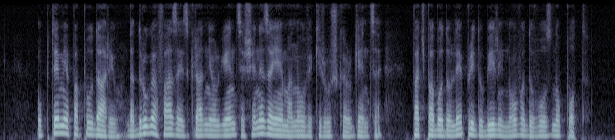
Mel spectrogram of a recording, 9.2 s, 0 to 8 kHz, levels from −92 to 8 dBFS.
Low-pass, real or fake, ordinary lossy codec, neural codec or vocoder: 7.2 kHz; fake; none; codec, 16 kHz in and 24 kHz out, 1 kbps, XY-Tokenizer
